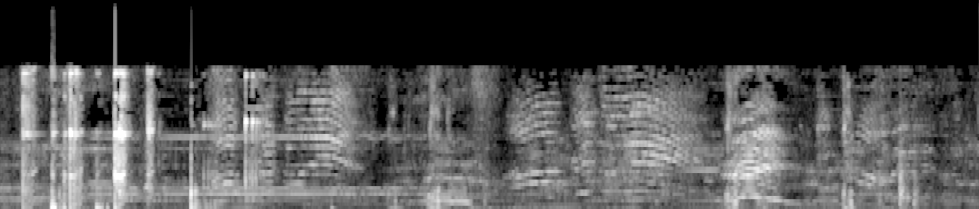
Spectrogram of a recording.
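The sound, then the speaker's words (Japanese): Several bright glass clinks ring out close together at the start as a toast is made, their tones lingering briefly, followed by lively overlapping voices and chatter. “乾杯、 はい、乾杯。”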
